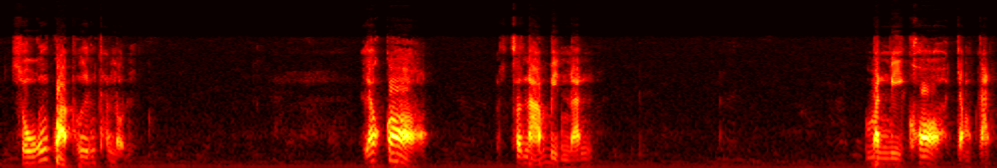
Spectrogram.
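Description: A woman speaks calmly in short phrases, close to a microphone.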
